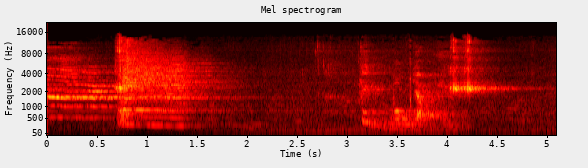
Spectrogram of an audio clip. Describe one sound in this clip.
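A young man sings in a high, drawn-out operatic voice.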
